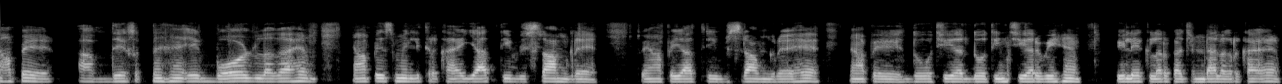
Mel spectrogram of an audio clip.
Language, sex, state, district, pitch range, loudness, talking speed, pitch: Hindi, male, Uttarakhand, Uttarkashi, 130-140 Hz, -18 LUFS, 185 wpm, 135 Hz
